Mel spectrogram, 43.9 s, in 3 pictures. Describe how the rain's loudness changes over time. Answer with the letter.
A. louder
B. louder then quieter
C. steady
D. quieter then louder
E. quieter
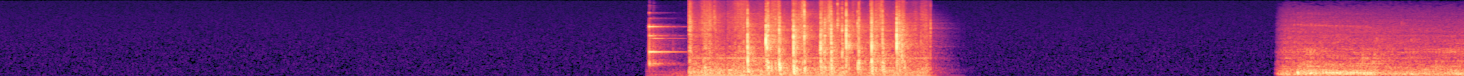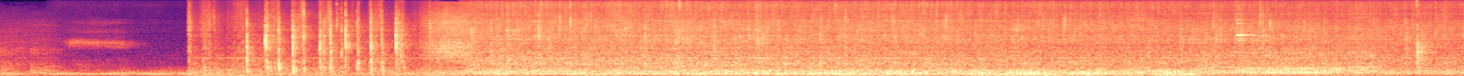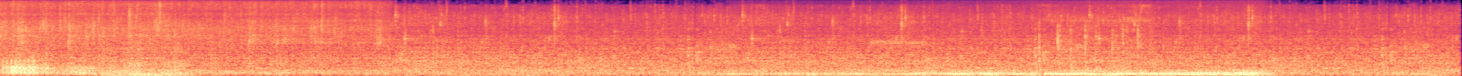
E.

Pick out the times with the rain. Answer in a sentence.
You can hear the rain from 18.8 to 43.8 s.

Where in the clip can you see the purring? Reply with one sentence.
You can hear the purring from 12.8 to 31.2 s and from 36.5 to 42.0 s.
